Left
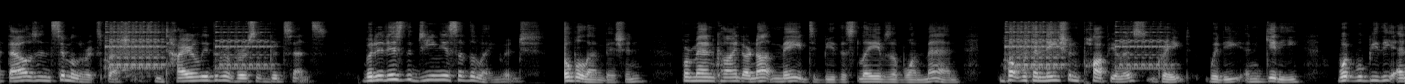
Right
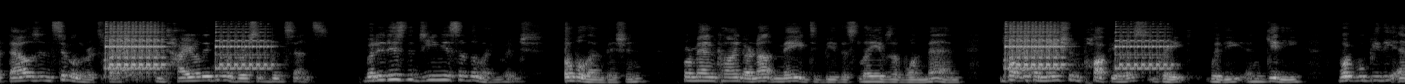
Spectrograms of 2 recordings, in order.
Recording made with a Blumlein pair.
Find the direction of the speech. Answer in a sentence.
You can hear the speech on the left.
